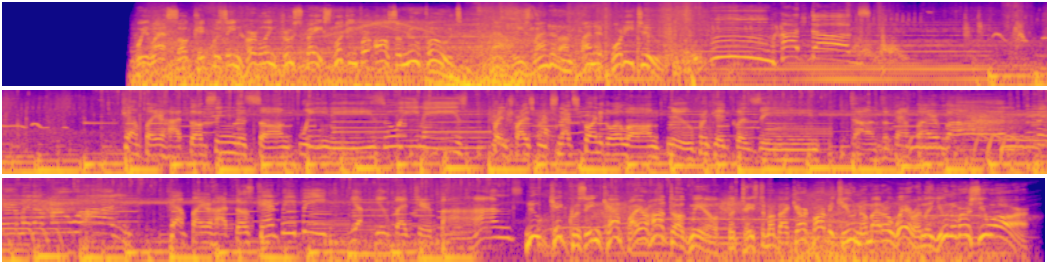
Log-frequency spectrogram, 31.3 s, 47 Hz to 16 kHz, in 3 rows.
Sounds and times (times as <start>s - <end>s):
Speech: 1.3s - 8.7s, 11.7s - 18.6s, 20.7s - 31.3s
Music: 1.4s - 31.3s.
